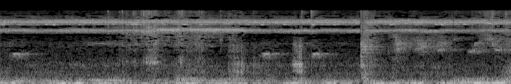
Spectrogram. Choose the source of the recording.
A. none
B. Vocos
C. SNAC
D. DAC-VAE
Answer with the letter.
A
